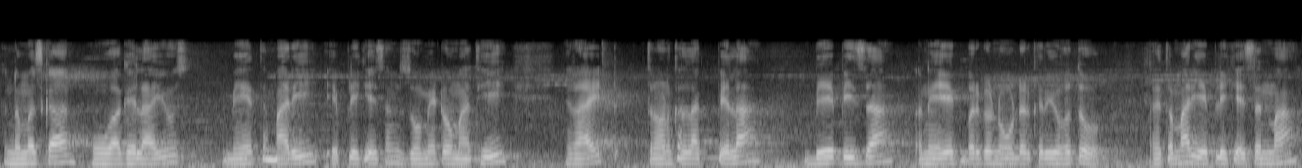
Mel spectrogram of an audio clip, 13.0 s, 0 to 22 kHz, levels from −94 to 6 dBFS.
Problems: constant background noise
